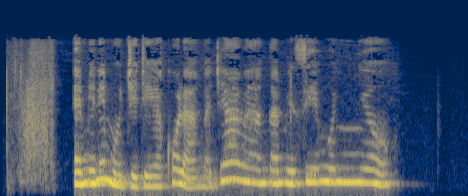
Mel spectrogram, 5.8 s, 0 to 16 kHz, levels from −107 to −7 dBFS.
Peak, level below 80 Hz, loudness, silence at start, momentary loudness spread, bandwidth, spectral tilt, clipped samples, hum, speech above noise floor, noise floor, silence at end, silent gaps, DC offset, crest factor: -8 dBFS; -64 dBFS; -23 LUFS; 0.25 s; 17 LU; 7.8 kHz; -6 dB/octave; under 0.1%; none; 61 dB; -84 dBFS; 0.9 s; none; under 0.1%; 16 dB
